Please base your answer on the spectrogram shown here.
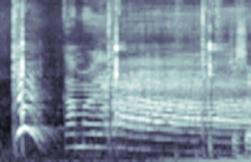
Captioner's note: speaks indigenous language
